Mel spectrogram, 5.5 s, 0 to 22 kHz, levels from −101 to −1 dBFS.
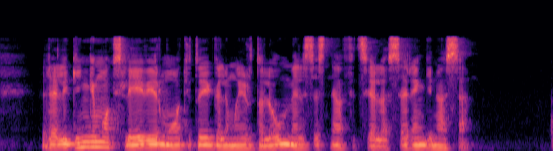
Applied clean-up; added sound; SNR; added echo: none; none; none; none.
